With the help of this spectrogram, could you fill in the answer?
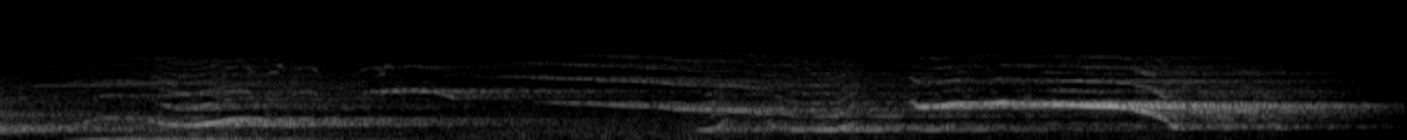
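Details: Underwater whale vocalizations: wavering tonal moans with upward and downward swoops, layered higher gliding cries, then a loud, long, high sustained wail that bends downward near the end; brief low rumble at the start.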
